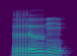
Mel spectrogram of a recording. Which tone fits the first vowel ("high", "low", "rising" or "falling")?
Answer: falling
